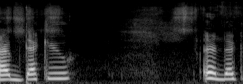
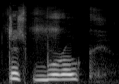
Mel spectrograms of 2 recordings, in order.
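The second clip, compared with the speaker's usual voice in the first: plain reading voice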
